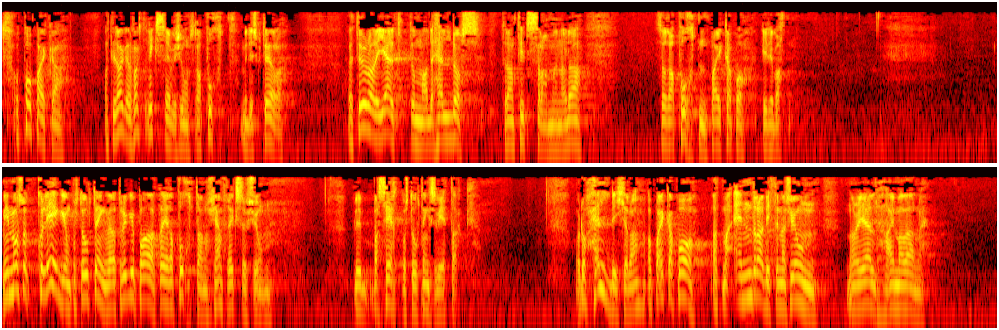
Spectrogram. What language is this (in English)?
Norwegian Nynorsk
